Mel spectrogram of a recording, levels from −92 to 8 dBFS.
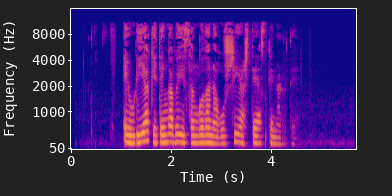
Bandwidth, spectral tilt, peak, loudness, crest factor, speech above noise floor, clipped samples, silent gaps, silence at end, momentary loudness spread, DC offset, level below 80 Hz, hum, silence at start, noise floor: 11.5 kHz; -5 dB/octave; -4 dBFS; -21 LUFS; 18 dB; 45 dB; under 0.1%; none; 1.5 s; 13 LU; under 0.1%; -72 dBFS; none; 1.05 s; -65 dBFS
